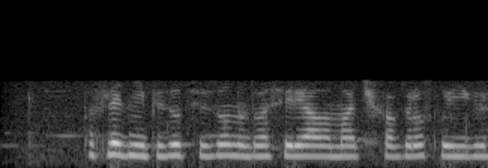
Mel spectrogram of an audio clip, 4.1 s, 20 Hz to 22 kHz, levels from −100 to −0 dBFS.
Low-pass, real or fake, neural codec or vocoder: 3.6 kHz; real; none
